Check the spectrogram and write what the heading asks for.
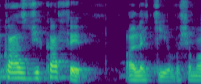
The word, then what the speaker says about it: café: forte mas ainda assim eu vou pronunciar essa palavra com a vogal fechada então café e foi não vou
